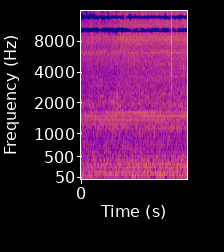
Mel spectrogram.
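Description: BMW 530i straight-six engine running with its water-pump-driven mechanical cooling fan turning through a thermal fluid fan clutch, a steady low whirring noise; the clutch is still slipping, not locked up. A single short click comes near the end.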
